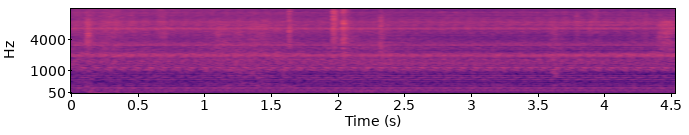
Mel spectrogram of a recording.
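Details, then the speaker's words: Nissan S13 240SX (KA24DET): a new Walbro 255 fuel pump, replacing a 6–7-year-old unit, runs on test after install with a steady electric hum and faint whine, louder than the old one. "I hear the pump going. Thing's pretty loud. It's way louder than the last one."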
